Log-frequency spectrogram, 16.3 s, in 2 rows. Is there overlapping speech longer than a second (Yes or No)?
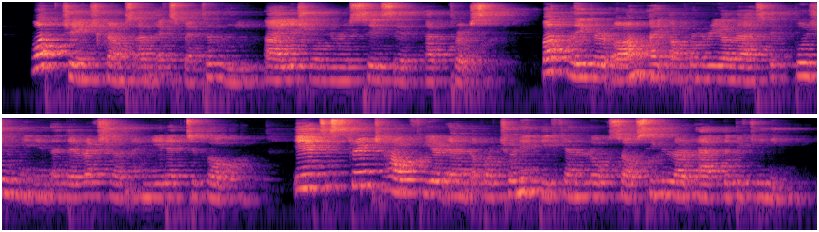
No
